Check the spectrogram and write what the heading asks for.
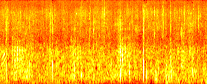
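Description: Hoofbeats of several ridden horses moving over a soft stubble field, a busy run of irregular thuds and knocks, with riders' voices in the background.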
